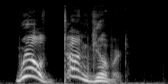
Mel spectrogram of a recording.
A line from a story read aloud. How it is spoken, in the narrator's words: cried the sheriff, right joyously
